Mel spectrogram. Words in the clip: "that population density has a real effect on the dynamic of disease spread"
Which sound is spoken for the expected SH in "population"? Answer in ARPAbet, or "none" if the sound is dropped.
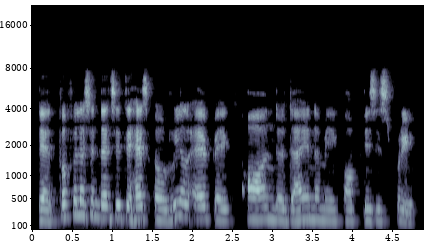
S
